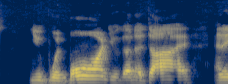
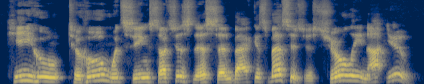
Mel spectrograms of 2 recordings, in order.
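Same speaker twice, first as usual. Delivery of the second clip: rising scripture reading; 4 semitones higher than usual. Acted. Reading from the Course.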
